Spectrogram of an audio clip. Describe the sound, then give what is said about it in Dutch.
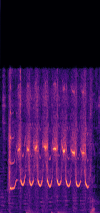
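A person imitates a house sparrow, making a rapid, even series of about nine high, sharp chirps. The chirps are fairly loud, with no talking. “Dit, klinkt aardig of als een mus, ja.”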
